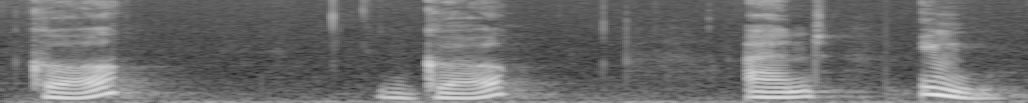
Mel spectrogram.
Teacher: palate is a passive alligator during the production of wheeler consonants the back of the tongue raises and makes contact with the soft palate and the sounds are produced there are total three-wheeler consonants in English they are curved ger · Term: velar consonants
